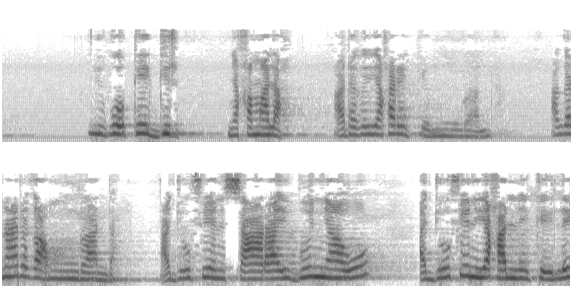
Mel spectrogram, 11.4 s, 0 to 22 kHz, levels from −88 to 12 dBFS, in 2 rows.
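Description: All the way through, the speech carries smeary, swirly artefacts from two different codecs layered together, with nothing above about 9.7 kHz. That's likely transcoding between lossy codecs, probably a low-bitrate MP3 re-encoded to Opus. From the start until 6.98 s there's also a steady, raspy 50 Hz mains buzz, sitting roughly 30 dB under the speech. Sharp switching spikes get in, probably through a dimmer, rectifier or a missing shield, and it stops just before "adioféné sara yigognawo".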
